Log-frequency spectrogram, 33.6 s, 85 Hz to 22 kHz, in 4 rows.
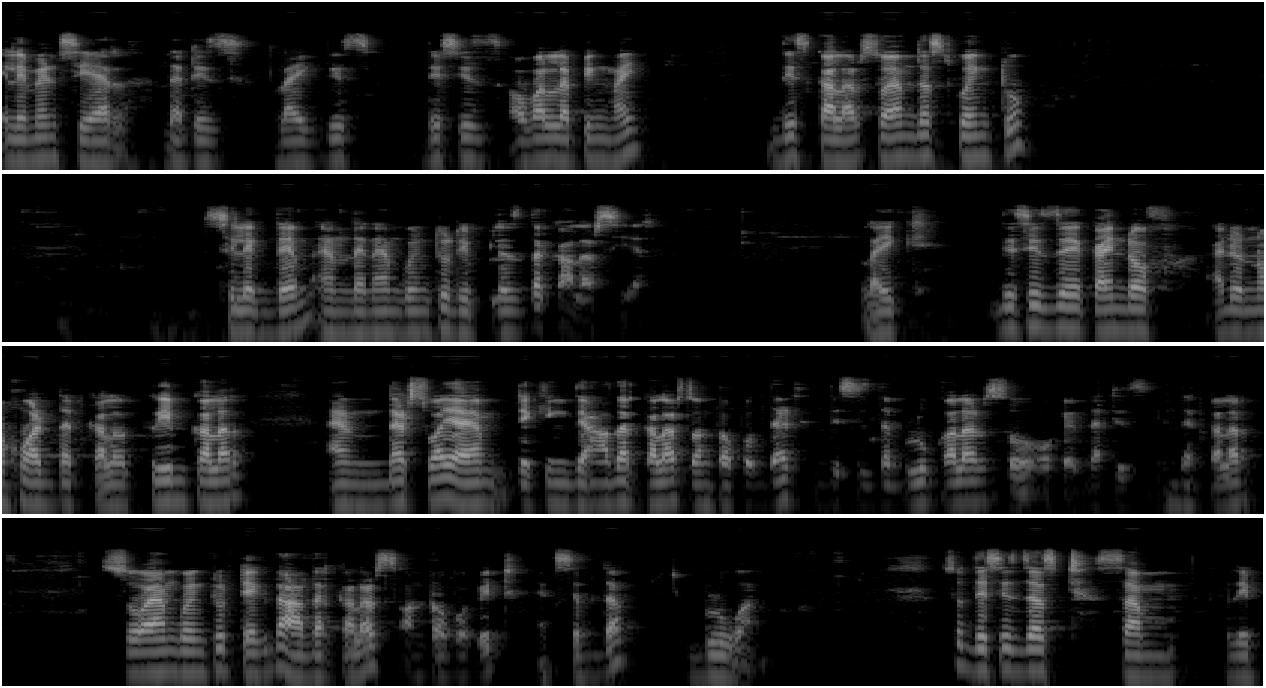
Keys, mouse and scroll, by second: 0.6 click, 5.1 i, 5.8 click, 6.1 v, 7.2-10.3 drag, 8.1 i, 8.7 v, 9.7 i, 10.6 v, 11.7 click, 12.0 i, 13.3 v, 15.4 i, 16.7 click, 17.5 v, 18.6 click, 22.7 i, 24.1 v, 25.2 i, 25.7 v, 26.6-28.6 drag, 26.9-28.6 typing, 29.6 typing, 30.8 v, 32.0 click, 32.7 i.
